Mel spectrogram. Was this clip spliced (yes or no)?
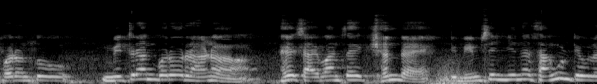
yes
